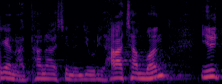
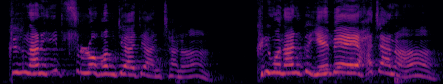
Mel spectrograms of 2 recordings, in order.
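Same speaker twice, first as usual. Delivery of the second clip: higher-pitched acted protest, dying away at the end; aggrieved pleading; 10 semitones higher than usual. Job defending his faith to his friends, aggrieved pleading. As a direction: plead your case, exasperated.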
